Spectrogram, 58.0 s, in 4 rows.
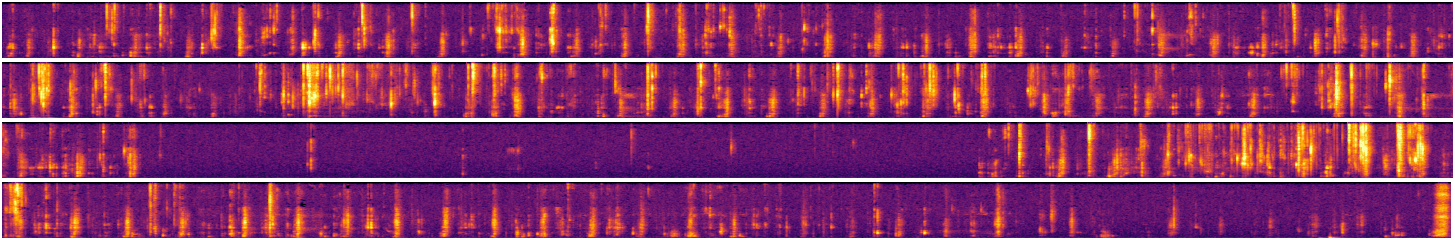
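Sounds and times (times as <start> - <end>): wet chewing sounds: 0.0 - 30.4, 38.8 - 58.0
low thump: 14.8 - 15.2, 56.7 - 57.0.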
